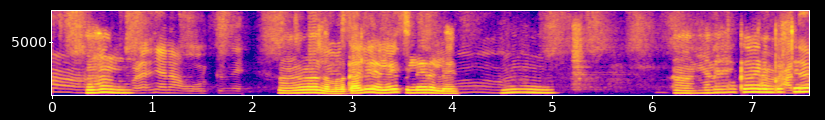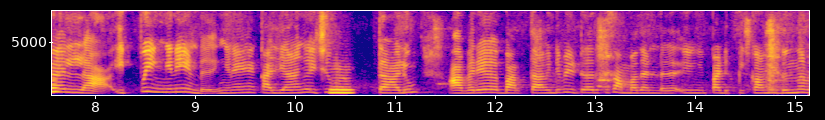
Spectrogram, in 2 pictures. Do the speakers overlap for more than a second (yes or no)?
yes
